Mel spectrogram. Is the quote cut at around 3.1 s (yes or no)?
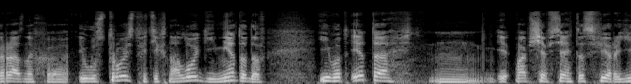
yes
